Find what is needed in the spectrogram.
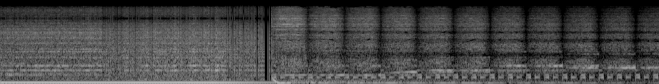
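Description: Happy hardcore electronic music: a sustained deep synth bass note under held higher synth tones, which drops away in a quick falling sweep about three seconds in. The synths then pulse in a fast, even chopped rhythm.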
